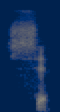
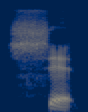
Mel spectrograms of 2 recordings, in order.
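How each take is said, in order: First: SIT with a crisp, released final T; careful SIT, T let go audibly; fully pronounced T. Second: SIT with the final T held back, not released; SIT ending on a silent, unreleased T. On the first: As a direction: sound out the T at the end of SIT. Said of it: "instead of sit". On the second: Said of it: "Notice I said sit instead of sit". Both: Shown as a demonstration.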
